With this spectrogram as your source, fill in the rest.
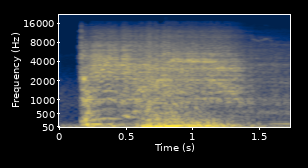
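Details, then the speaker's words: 1968 Ford F100 after a 4-barrel carburetor conversion and timing chain install; catches sharply, then settles into an unsteady, uneven idle; rough running caused by a thumb-sized vacuum leak hole. "that is an issue with a vacuum leak somewhere"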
